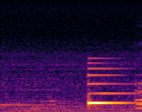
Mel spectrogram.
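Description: Fazioli grand piano: the previous note fades away, then about a second and a half in a new chord is struck and rings on, slowly dying.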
